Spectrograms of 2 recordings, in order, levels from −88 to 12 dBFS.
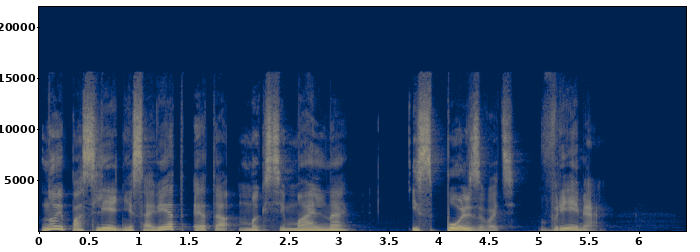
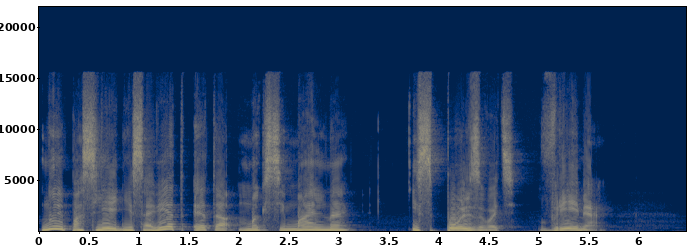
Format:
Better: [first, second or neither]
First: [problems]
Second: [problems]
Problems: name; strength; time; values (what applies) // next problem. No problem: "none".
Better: first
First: none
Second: distortion; slight; 10 dB below the speech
